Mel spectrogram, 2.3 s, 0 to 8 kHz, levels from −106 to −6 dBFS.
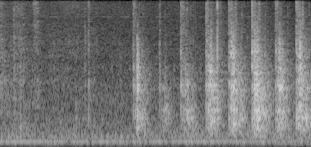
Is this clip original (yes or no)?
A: yes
